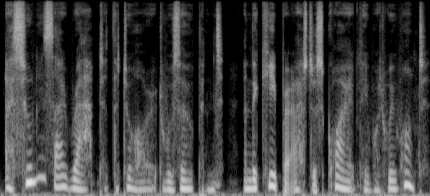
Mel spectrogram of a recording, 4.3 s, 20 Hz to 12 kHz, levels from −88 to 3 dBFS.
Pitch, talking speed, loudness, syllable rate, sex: 165 Hz, 280 wpm, -21 LUFS, 6.7 syllables/s, female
